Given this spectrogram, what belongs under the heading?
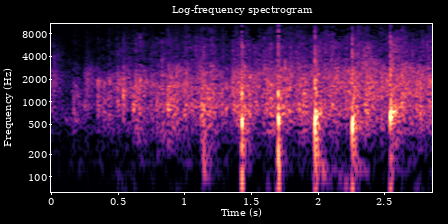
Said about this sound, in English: And before I kick off, I have to give another round of applause.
